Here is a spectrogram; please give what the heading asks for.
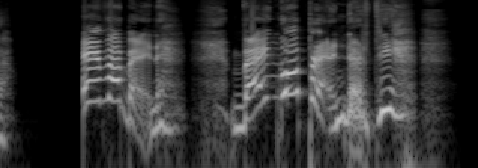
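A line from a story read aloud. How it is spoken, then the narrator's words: Panting. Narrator (Italian): ansimò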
